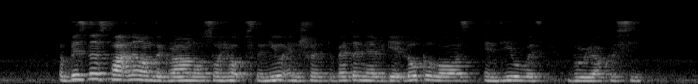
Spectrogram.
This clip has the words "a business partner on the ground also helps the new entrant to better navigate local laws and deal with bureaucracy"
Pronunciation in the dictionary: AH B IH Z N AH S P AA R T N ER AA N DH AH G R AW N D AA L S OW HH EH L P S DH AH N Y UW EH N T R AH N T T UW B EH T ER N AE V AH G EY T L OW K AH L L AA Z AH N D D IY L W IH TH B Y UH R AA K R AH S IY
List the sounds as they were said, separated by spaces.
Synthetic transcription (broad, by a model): AH B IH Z N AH S P AA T N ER AA N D AH G R AW N D AA L S OW HH EH L P S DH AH N Y UW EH N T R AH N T T UW B EH T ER N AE V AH G EY T L OW K AH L L AA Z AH N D D IY L W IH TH B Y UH R AA K R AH S IY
